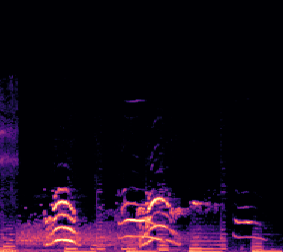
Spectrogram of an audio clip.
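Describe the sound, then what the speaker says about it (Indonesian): A cat meows clearly up close, three drawn-out, pitch-bending cries in succession, the middle one longest, over a faint low background hum. "ini kucing."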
